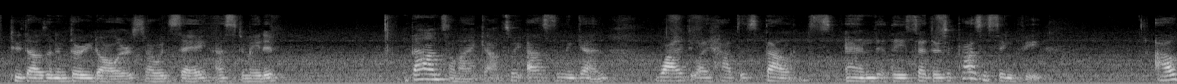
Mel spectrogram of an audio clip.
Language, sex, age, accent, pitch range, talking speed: English, female, 20-39, American, 150-175 Hz, 145 wpm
